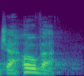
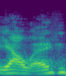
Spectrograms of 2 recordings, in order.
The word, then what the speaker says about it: Yahweh: Jehovah. I didn't tell him it's actually pronounced Yahweh, but so even if he was right about the verse, he was still getting it wrong.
